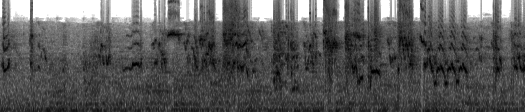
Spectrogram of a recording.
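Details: Budgerigar flock sounds from the breeding season, played to encourage pairs to mate; irregular squawks and bright chirping notes tumble over one another, several birds at once.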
